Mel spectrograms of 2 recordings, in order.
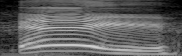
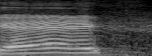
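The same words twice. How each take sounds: First: The word is said slowly and drawn out. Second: The word is said short and quick. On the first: The speaker calls it wrong. "I shouldn't say hey" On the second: The speaker calls it right. "It's got to be a quick thing"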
